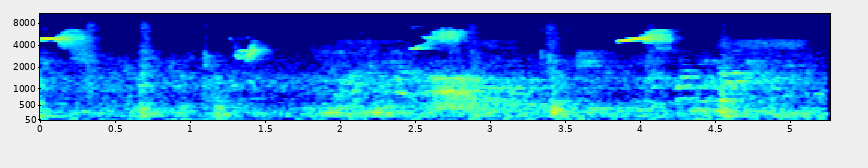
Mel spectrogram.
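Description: A small bird calling outdoors: short high-pitched chirps, each a quick upward flick, repeated every second or so.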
